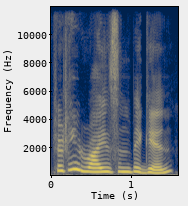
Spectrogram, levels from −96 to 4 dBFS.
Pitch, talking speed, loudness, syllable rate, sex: 295 Hz, 190 wpm, -13 LUFS, 4.5 syllables/s, female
